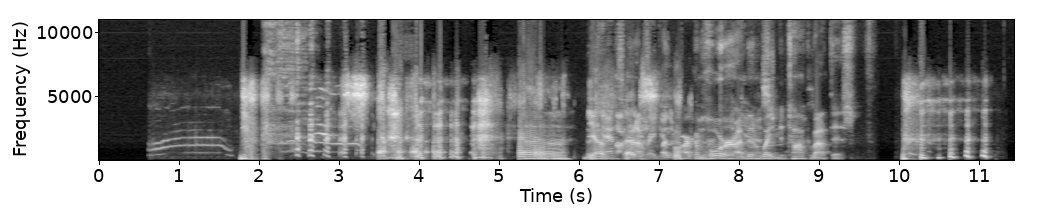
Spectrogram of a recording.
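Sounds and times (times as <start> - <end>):
cat meowing: 0.6 - 1.7, 2.7 - 3.4
speech: 1.8 - 4.4, 6.1 - 10.4
laughter: 1.8 - 9.0, 10.0 - 11.2.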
